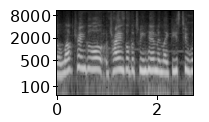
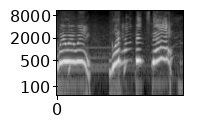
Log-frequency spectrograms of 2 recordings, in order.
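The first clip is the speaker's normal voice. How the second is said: acted, very high, raised, distressed, upset voice; 10 semitones higher, 5 dB louder than usual. Retelling a cousin's reaction to an episode ending: imitating someone upset. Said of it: "my cousin was so upset".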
